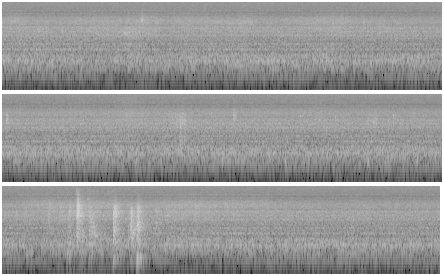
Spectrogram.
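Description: A large leaf vacuum machine roars steadily.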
